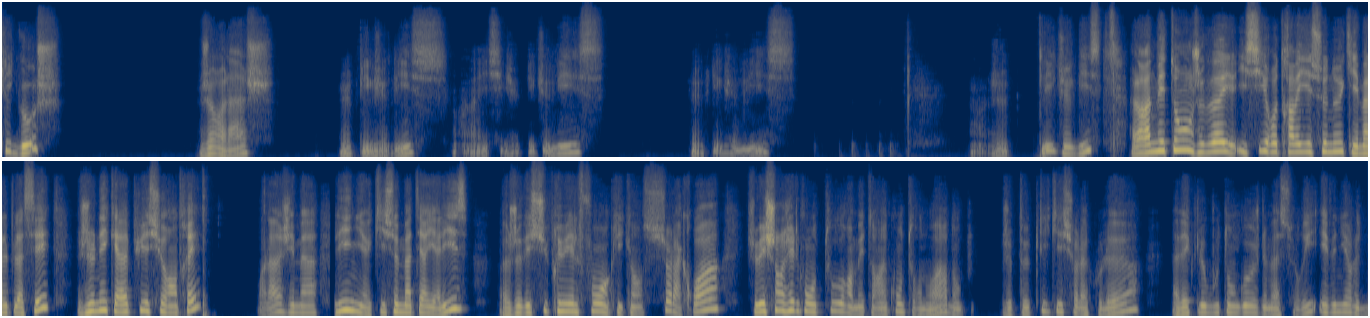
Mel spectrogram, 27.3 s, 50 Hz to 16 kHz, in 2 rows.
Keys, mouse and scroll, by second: 3.1 click, 4.6 click, 6.4-7.7 drag, 8.1 middle click, 8.5 middle click, 8.7 middle click, 10.3 click, 15.6 Return, 20.2 click, 24.1-27.3 drag.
